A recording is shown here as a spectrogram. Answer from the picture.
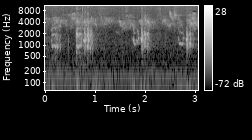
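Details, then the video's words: Turkeys outdoors on a farm, giving quick gobbling bursts of rattling, warbling notes, three bursts in about three seconds with quiet gaps between them. "Sound turkeys, outdoors"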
